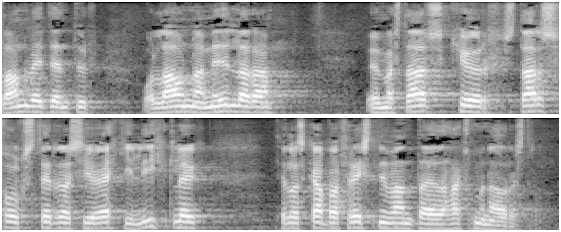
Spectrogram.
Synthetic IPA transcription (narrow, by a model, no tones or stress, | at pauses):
lawnvejt̪ɛnt̪ʏɾ̥ | ɔ̰ɣlaːwnamɪðlaɾa | ʏmast̪aðscʰœːɾ̥st̪aɾsfɔlkst̪erːasjɛɛhcɪlihklɛɣ | t̪ʰɪlaðskaːpafɾejst̪nɪvant̪aɛðaɦaksmœnːaːwɾɛst̪ɾḁ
